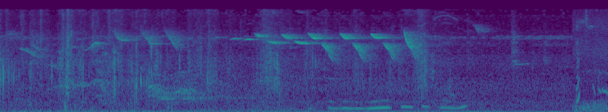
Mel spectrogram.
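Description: Faint birdsong: a quick series of short, falling whistled notes repeated several times, starting about a second in, over soft footsteps on a leaf-littered trail.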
